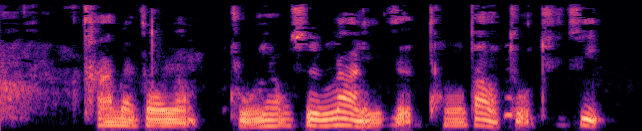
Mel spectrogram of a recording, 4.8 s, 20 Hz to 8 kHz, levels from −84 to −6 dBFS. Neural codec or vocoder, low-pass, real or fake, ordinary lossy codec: none; 7.2 kHz; real; MP3, 32 kbps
